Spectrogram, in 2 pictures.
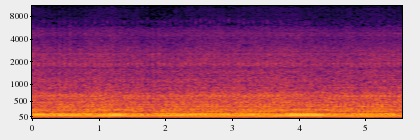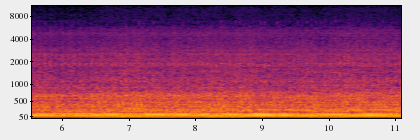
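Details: Kawasaki ZL600 V-twin after a project revival, just fitted with a new battery and pod air filters, warming up with smoke off the exhaust: steady, even low rumble with no knocks or misses. Settling into a healthy warm-up idle.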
